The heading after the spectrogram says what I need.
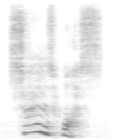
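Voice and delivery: high, loud eager pig voice; excited young pig. Acted. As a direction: gush with delight at the new friend. Wilbur's voice.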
